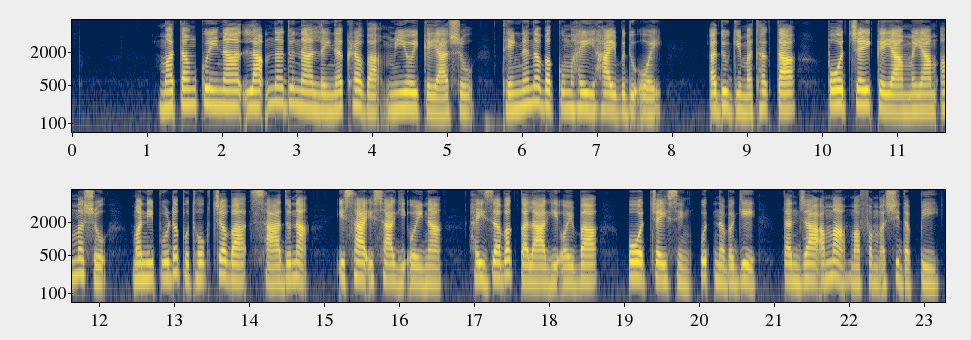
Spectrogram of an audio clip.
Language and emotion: Manipuri, neutral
